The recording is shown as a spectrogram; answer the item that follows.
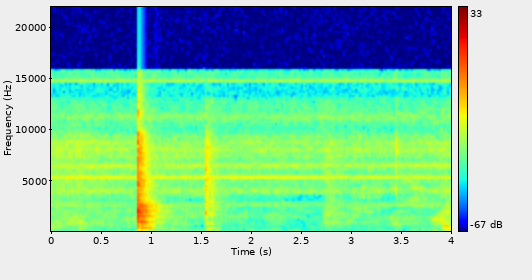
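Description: A wooden spoon knocks sharply once against a metal nonstick pan about a second in, then knocks again more softly just after.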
